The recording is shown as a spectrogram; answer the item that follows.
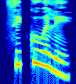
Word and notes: ಸಿಕ್ಕುವಲೆ: sikkuvale

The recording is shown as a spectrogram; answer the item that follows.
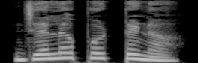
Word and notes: ಜಲಪೊಟ್ಟಣ: Kannada

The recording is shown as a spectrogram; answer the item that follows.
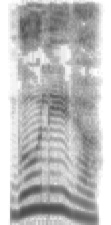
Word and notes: ಗೋಲೀಢ: gōlīḍha

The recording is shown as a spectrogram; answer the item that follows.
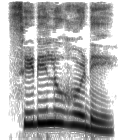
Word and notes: ಸಿಡಿಲುಹೊಡೆ: kannada

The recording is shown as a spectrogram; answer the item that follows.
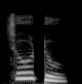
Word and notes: ಚೋಟು: cōṭau

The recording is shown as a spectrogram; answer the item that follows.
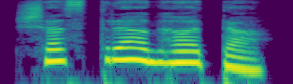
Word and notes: ಶಾಸ್ತ್ರೋಕ್ತಿ: śastrōkti

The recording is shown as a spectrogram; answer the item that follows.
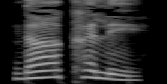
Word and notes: ತಗಲೆ: kannada

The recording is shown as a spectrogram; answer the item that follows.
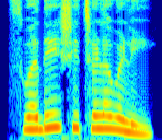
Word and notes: ಸ್ವದೇಶಿಚಳವಳಿ: Kannada

